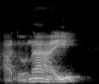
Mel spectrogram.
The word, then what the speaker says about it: Adonai: que hoy se pronuncia Adonai, porque no se puede pronunciar, no se pronuncia Yahvé como hacemos,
